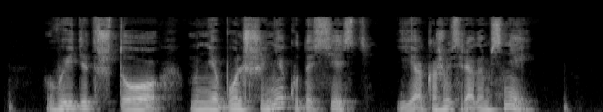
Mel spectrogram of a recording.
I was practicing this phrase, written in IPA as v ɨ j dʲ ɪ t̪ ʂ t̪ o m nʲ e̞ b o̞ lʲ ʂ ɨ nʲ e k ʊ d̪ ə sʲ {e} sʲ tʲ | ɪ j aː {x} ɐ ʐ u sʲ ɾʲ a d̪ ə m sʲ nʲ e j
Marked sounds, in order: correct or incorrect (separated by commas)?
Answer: correct, incorrect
